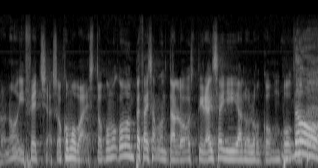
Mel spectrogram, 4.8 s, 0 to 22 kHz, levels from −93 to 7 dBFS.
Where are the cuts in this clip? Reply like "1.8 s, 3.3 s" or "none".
none

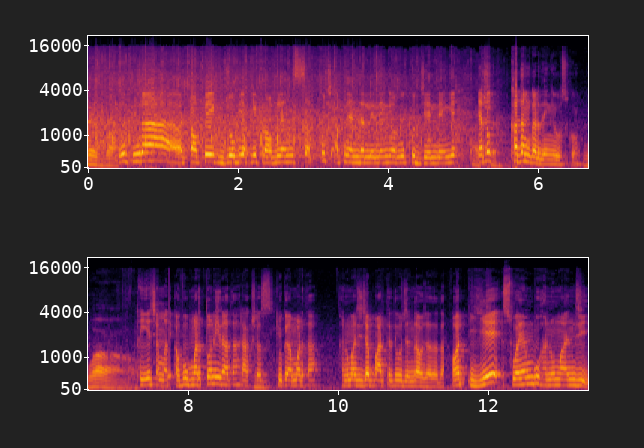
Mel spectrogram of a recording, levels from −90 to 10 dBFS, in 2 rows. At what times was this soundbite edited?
7.8 s, 11.4 s

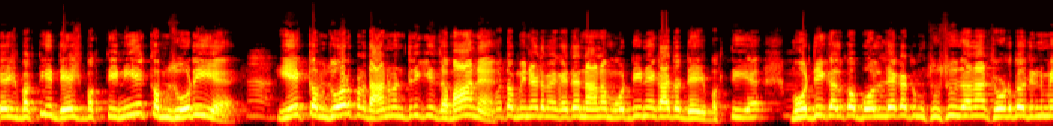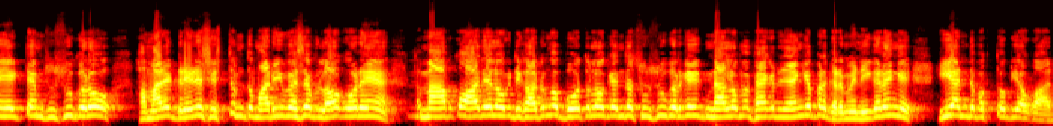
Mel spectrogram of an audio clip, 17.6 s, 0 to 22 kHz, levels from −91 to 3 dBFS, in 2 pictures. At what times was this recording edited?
4.1 s

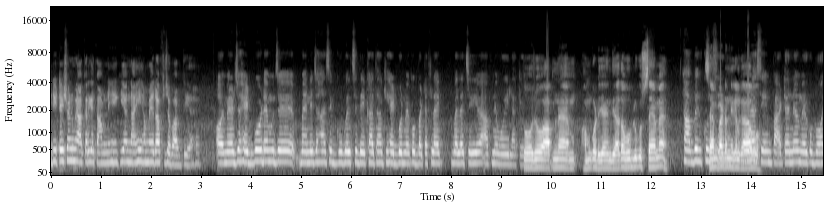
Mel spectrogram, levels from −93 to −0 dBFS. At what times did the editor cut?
3.1 s

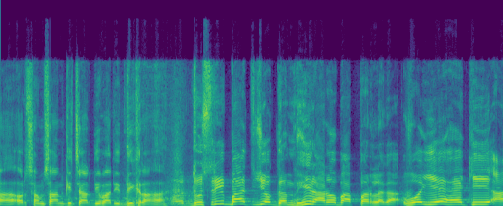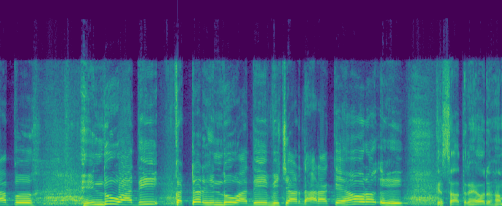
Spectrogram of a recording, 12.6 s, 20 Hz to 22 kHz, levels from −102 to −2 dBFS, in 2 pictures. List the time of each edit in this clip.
2.3 s, 11.7 s

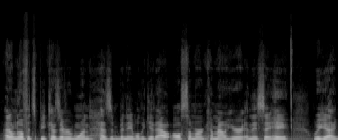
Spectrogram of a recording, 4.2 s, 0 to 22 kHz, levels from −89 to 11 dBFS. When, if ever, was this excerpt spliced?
none

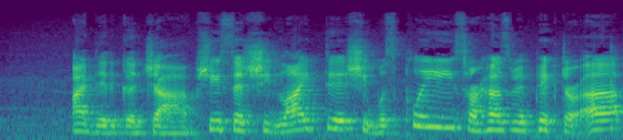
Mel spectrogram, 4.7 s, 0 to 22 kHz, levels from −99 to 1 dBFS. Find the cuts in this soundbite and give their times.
none

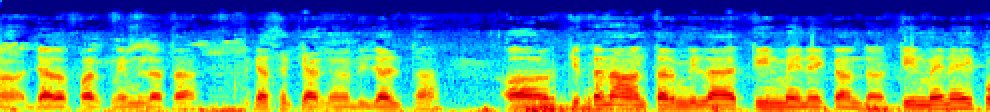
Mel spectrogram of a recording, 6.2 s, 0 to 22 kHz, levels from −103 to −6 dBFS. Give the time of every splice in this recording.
1.5 s

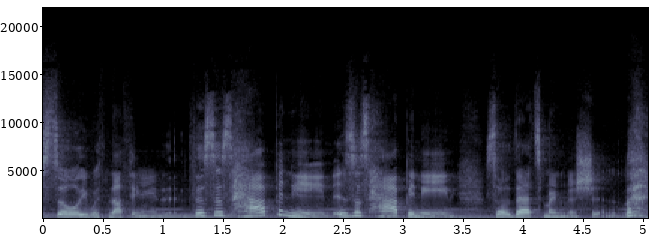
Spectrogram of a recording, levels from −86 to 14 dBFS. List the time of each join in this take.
0.9 s

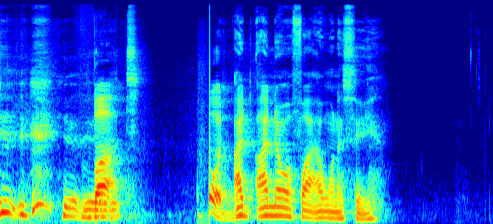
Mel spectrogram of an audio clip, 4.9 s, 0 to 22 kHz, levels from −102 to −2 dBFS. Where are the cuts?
2.1 s

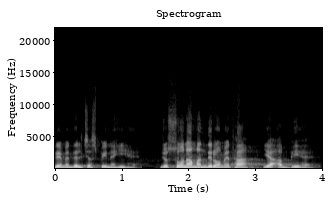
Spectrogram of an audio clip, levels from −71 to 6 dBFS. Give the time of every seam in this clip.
none

